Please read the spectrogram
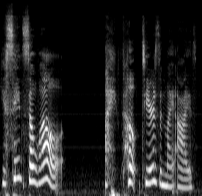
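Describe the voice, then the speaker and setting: A woman's voice: sits high, very animated, slow, a bit bright, voice pushed up, exaggerated voice. A woman voicing a sweet, earnest, admiring schoolgirl in an audiobook. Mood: warmly admiring. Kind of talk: audiobook character voice.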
